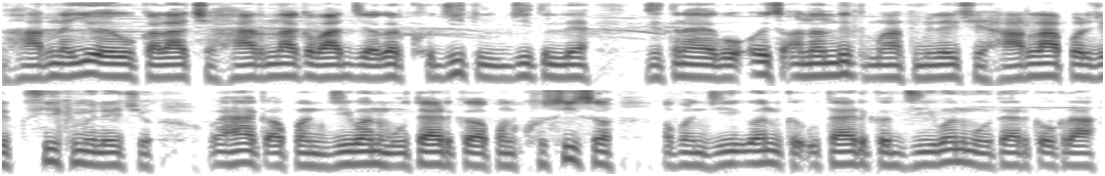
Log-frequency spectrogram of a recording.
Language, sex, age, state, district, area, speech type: Maithili, male, 18-30, Bihar, Darbhanga, urban, spontaneous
